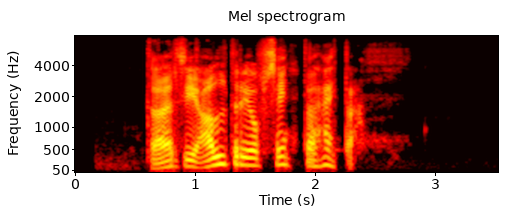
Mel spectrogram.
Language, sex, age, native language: Icelandic, male, 40-49, Icelandic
